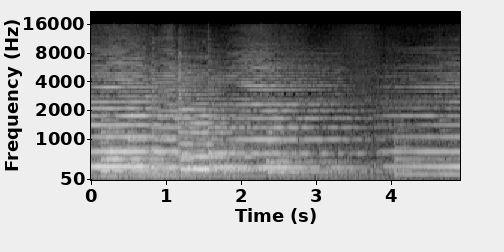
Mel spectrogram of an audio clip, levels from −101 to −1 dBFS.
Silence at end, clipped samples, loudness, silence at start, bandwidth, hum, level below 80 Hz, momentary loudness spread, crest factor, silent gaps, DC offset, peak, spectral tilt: 0 s; under 0.1%; -24 LUFS; 0 s; 13.5 kHz; none; -64 dBFS; 20 LU; 16 dB; none; under 0.1%; -8 dBFS; -5 dB/octave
